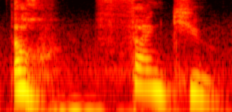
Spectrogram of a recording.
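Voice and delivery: a slow, heartfelt exclamation, lightly voiced; a touch of grateful outcry, drawn out; cried out. A narrator's reading. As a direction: let the thanks spill out slowly, mildly overcome. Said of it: "I cried out".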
